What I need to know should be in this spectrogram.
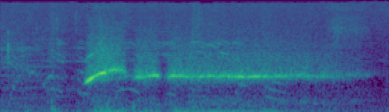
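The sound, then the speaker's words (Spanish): A person whistles a song in a whistling contest: one quiet whistled note slides upward, then holds steady for over a second before fading out. “Sí, y competencia de silbidos”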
